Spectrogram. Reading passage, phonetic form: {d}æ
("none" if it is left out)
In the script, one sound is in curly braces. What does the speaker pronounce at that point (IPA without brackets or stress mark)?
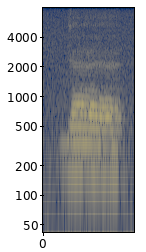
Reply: ɡ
